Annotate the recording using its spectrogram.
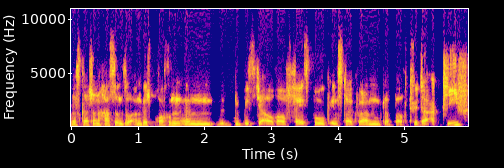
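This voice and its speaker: A man with a plain, everyday voice talks at a moderate pace with ordinary pitch variation, very even loudness and hardly any pauses. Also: medium pitch for a man. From former East Germany. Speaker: podcast co-host. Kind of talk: casual chat. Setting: video call.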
